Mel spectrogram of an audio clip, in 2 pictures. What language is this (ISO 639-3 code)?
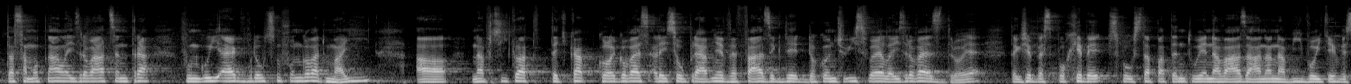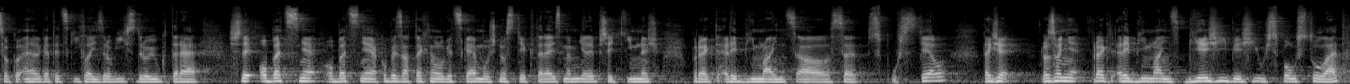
ces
